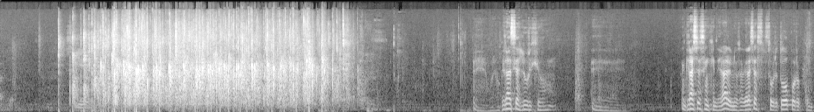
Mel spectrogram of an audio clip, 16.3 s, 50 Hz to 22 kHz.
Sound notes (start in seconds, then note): 6.4 aplausos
